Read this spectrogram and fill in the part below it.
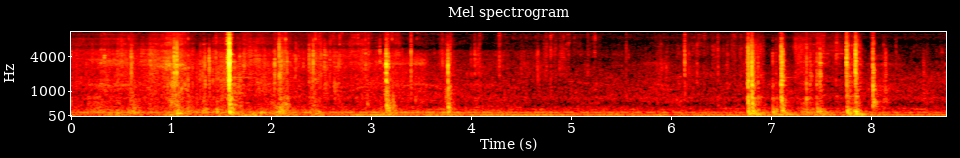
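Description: Fishing gear knocks and clicks against a kayak.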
